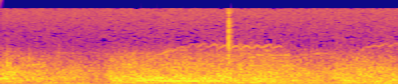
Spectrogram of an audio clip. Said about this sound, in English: A sudden flash of fire and an ear-splitting explosion came without warning just ahead of the horses. The narrow trail was torn from the wall, and tons of rock clashed down with the horses, the stagecoach, and the occupants.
